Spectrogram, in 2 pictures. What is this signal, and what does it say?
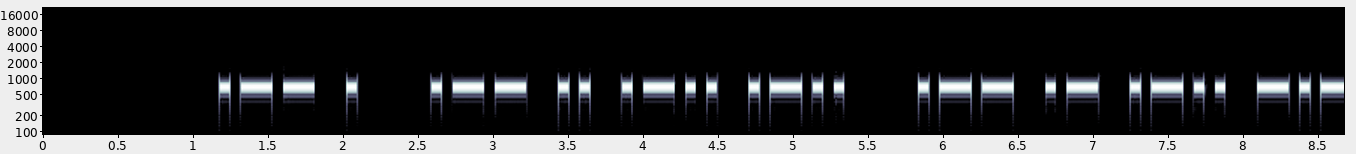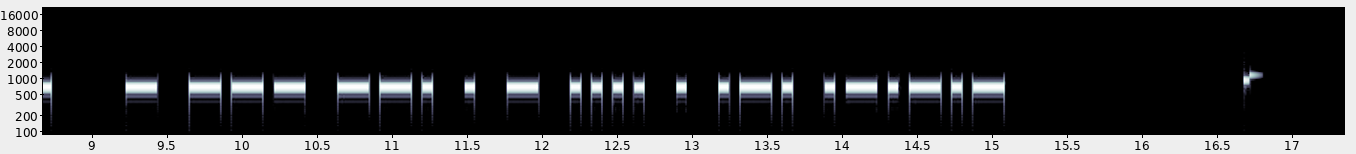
Morse code, heard as a keyed tone, about 17 wpm, 700 Hz. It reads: WE WILL WALK TOGETHER.
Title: Sentences from Top 1000 Words - Review Part 1 - 17wpm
